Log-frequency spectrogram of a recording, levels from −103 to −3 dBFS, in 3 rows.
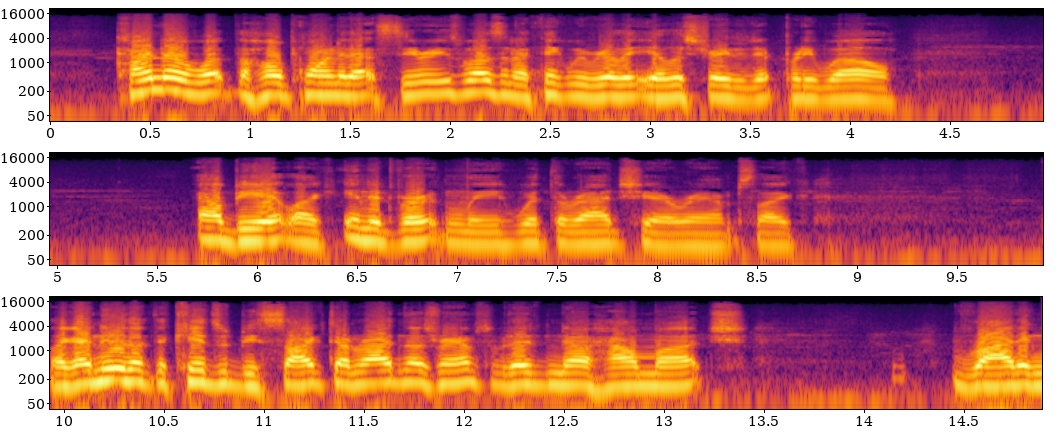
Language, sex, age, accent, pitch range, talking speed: English, male, 40-59, American, 115-145 Hz, 195 wpm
